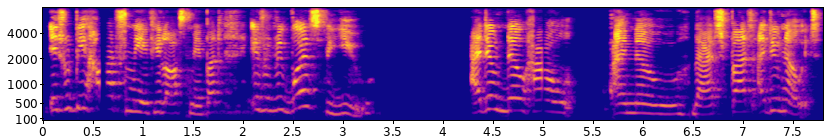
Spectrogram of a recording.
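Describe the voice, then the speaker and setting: Give me a clinging, high-voiced daughter in a vintage radio play. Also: female voice, normal speed, pushed and bright, lo-fi sound. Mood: affectionate. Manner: affectionate, teasing, then pleading. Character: young woman Margaret, playful and clinging. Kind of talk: radio drama acting. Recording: old radio recording.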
